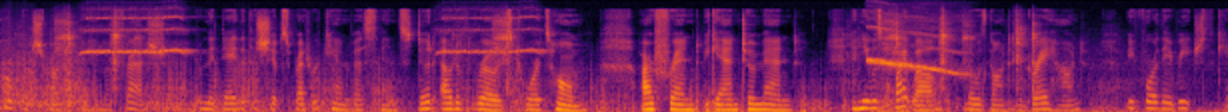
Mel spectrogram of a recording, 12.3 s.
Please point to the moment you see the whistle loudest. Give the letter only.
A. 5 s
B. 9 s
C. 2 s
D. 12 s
B.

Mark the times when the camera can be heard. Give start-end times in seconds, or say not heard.
0.3-1.4, 4.5-5.2, 8.4-10.4.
